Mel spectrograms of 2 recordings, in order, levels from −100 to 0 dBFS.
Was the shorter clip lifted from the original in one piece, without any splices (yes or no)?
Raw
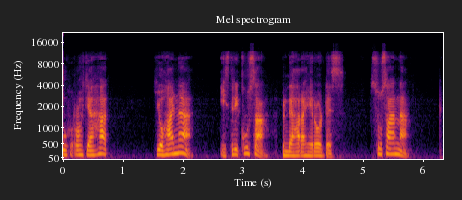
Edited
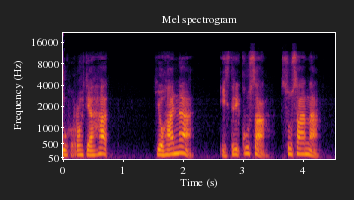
no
